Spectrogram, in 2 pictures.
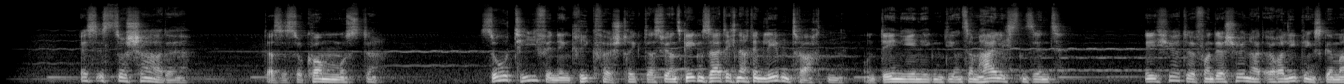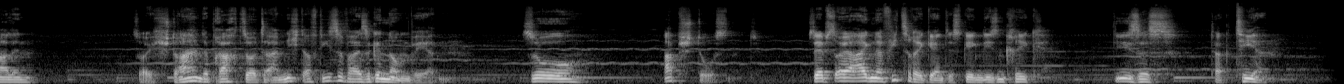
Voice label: male german acting; ideasonora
